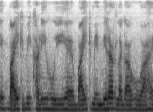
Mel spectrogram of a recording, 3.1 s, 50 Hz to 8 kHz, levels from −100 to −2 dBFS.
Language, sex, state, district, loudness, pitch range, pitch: Hindi, male, Haryana, Rohtak, -17 LUFS, 125-140 Hz, 130 Hz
